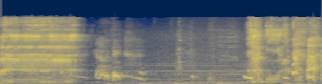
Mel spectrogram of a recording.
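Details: A young girl burping: loud, rough, drawn-out belches at the start and end with quieter voiced sounds between; burping.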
